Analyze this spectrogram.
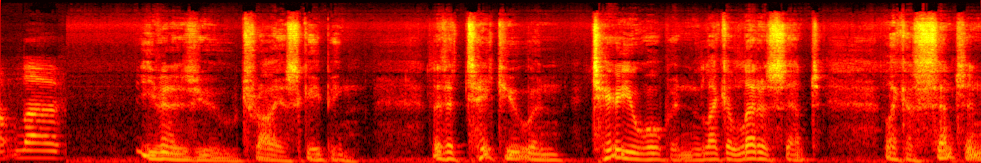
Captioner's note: old man reciting his poem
